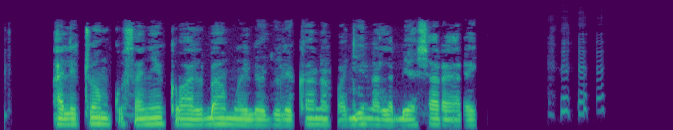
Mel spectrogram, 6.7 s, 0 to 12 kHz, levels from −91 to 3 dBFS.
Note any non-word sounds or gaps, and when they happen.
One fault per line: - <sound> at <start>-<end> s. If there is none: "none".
- laugh at 5.5-6.1 s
